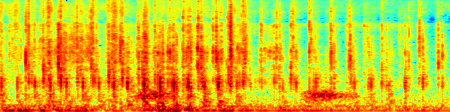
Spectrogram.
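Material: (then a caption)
Leather. Both hands in black leather gloves, with a metal wristwatch visible, are rubbed, squeezed and clenched against each other. The result is a quiet, irregular run of rapid, bright leather creaks and crinkly squeaks.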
